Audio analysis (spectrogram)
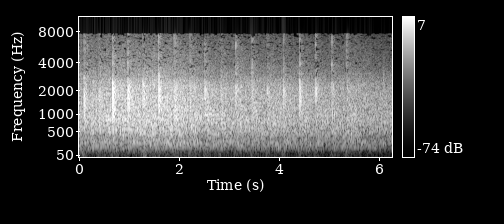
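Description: An audience applauds steadily for several seconds, a dense wash of clapping with sharper individual claps popping out in an irregular rhythm, holding at a fairly even level before easing slightly.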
